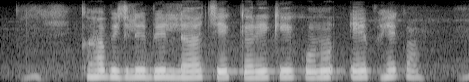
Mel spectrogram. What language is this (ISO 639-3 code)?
hne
